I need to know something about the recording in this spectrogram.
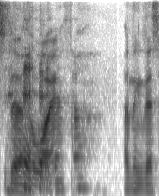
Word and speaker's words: Hiawatha: And Hiawatha.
